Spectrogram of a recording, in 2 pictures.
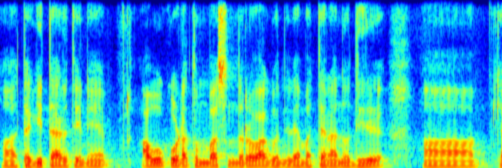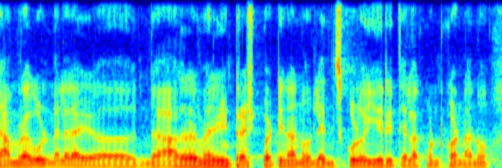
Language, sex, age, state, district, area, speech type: Kannada, male, 18-30, Karnataka, Tumkur, rural, spontaneous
